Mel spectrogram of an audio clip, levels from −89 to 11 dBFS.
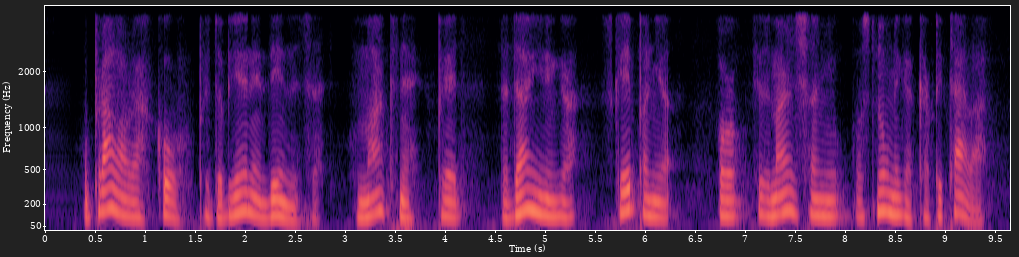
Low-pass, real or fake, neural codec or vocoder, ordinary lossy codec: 3.6 kHz; fake; codec, 16 kHz in and 24 kHz out, 0.9 kbps, LongCat-Audio-Codec, four codebook decoder; none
